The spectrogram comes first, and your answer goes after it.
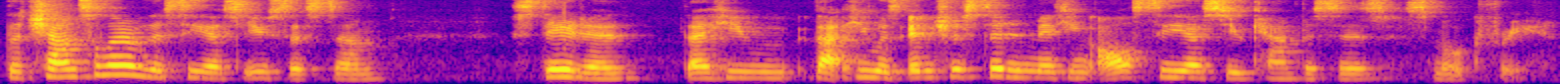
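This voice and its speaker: A woman's voice: on the high side, normal speed, a little mellow. A young woman student reading a scripted voice-over for a slide presentation. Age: young adult.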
